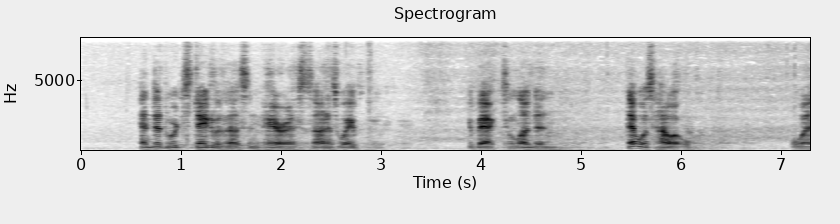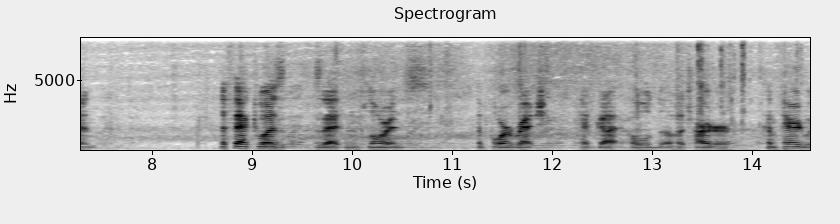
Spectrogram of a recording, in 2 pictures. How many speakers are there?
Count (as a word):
one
